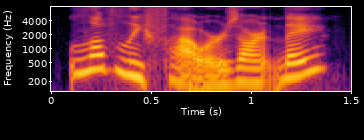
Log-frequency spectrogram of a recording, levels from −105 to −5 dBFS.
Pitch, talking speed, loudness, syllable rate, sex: 260 Hz, 160 wpm, -21 LUFS, 6.6 syllables/s, female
